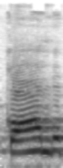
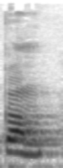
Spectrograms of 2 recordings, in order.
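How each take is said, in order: First: The word ends with a pronounced b sound. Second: The word ends with m and no b. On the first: The speaker calls it wrong. "ସେଟା ଆମେ କମ୍ବ ପଢିବାନି" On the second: The speaker calls it right. "ଆମେ କଣ ପଢିବା କମ୍ ତାର ବି ଟା ହଉଛି silent ରହିବ"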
